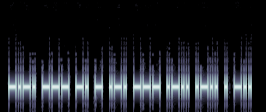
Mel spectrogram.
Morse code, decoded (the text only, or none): CONTROLLED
